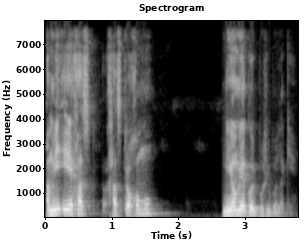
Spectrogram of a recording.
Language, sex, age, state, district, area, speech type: Assamese, male, 45-60, Assam, Golaghat, urban, spontaneous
